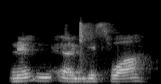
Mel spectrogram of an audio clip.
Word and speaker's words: niçoise: Niçoise.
